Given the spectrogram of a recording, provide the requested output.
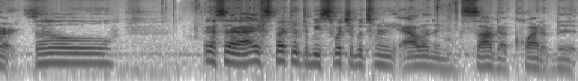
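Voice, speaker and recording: A man with an ordinary speaking voice, fairly high in pitch, at a moderate pace with lively intonation. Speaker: gaming streamer. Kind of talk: let's play commentary.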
